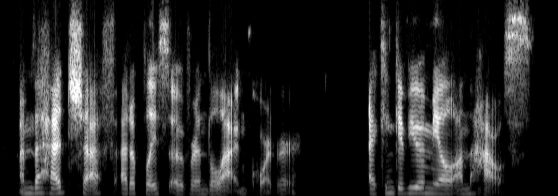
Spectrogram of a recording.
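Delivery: ordinary delivery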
